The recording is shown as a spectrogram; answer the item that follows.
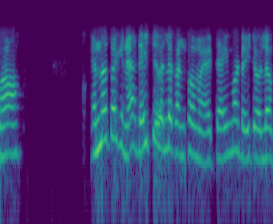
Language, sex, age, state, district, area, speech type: Malayalam, male, 18-30, Kerala, Idukki, rural, conversation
